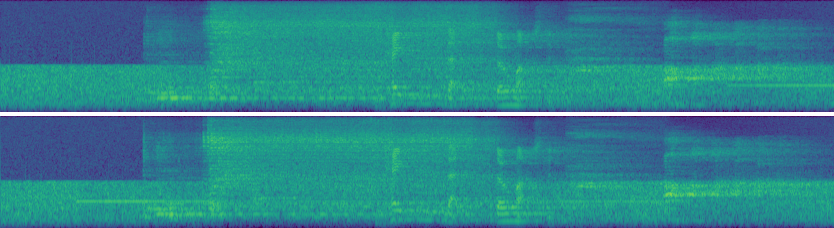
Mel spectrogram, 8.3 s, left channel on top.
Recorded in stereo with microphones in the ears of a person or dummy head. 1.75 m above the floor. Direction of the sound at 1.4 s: 55° right (ahead or behind).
